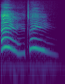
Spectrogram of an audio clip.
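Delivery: very high, squeaky cartoon-like voice. Asked whether he ever does the Mickey voice, he shows it: Mickey Mouse voice. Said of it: "you ever do the Mickey voice?".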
